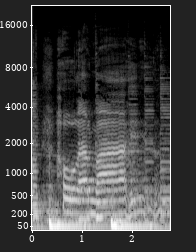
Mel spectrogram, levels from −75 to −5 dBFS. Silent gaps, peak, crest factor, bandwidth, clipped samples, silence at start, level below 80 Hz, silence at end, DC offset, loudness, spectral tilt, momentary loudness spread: none; 0 dBFS; 14 dB; 12 kHz; under 0.1%; 0 s; -18 dBFS; 0 s; under 0.1%; -17 LUFS; -6.5 dB/octave; 9 LU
